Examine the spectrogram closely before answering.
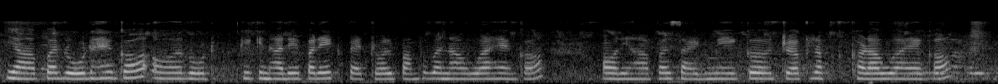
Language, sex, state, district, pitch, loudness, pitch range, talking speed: Hindi, female, Uttar Pradesh, Muzaffarnagar, 265 Hz, -29 LUFS, 255-275 Hz, 155 wpm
